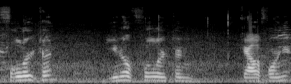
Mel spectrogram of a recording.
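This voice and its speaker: A man talks with a high pitch against noticeable background noise. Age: 60s. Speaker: homeless traveler. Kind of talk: interview testimony. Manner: halting.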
